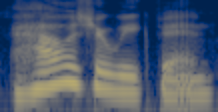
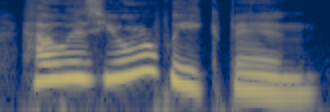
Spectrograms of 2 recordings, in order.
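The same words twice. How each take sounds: First: Said in the usual way. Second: High, slow, cheery cartoon-host voice; Dora voice. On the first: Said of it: "No, but really". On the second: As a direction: ask slowly and high like a kids' show host. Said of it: "I feel like Dora".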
